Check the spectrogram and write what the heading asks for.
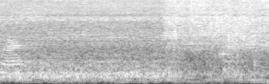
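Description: Bath tap running steadily into a tub. About a second in, the rush grows brighter as the water pours over hands held in the stream.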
